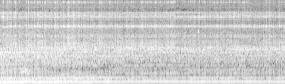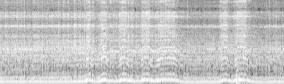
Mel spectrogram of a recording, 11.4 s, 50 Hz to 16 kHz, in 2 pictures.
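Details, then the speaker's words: Used Traxxas Revo 3.3 nitro engine with glow plug retightened: steady high-pitched whine with clean throttle blips; runs well, though the throttle return spring doesn't fully close and an air leak is found; normal running. "sounds good something's Goofy with a throttle return spring it's not closing it all the way"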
